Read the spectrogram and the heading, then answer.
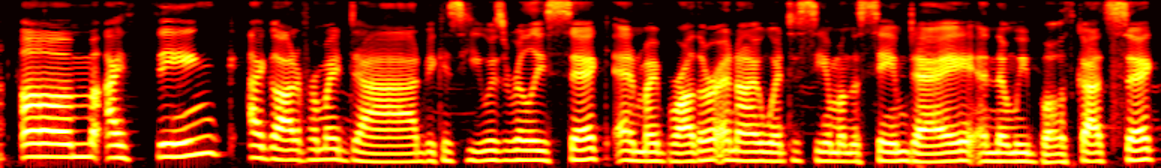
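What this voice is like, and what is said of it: Voice sounding sick with flu. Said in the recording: “You can hear it in my voice that I am getting over a sickness ... a gnarly flu”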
